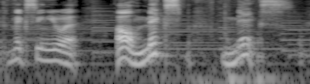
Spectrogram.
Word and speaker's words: Mx: organizations throughout the uk how do you pronounce mx usually pronounced mix oh it is mix or mux sometimes even sometimes yeah is it an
